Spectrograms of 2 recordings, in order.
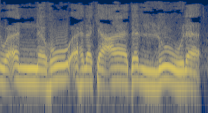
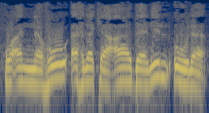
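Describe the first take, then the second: First: The n merges into a voweled l; no glottal stop. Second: A short i follows the n; the l is silent. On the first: "ينقلون حركة الهمزة ... إلى اللام، ثم يحركون اللام فيدغمون فيها التنوين" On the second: "بكسر التنوين وإسكان اللام"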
